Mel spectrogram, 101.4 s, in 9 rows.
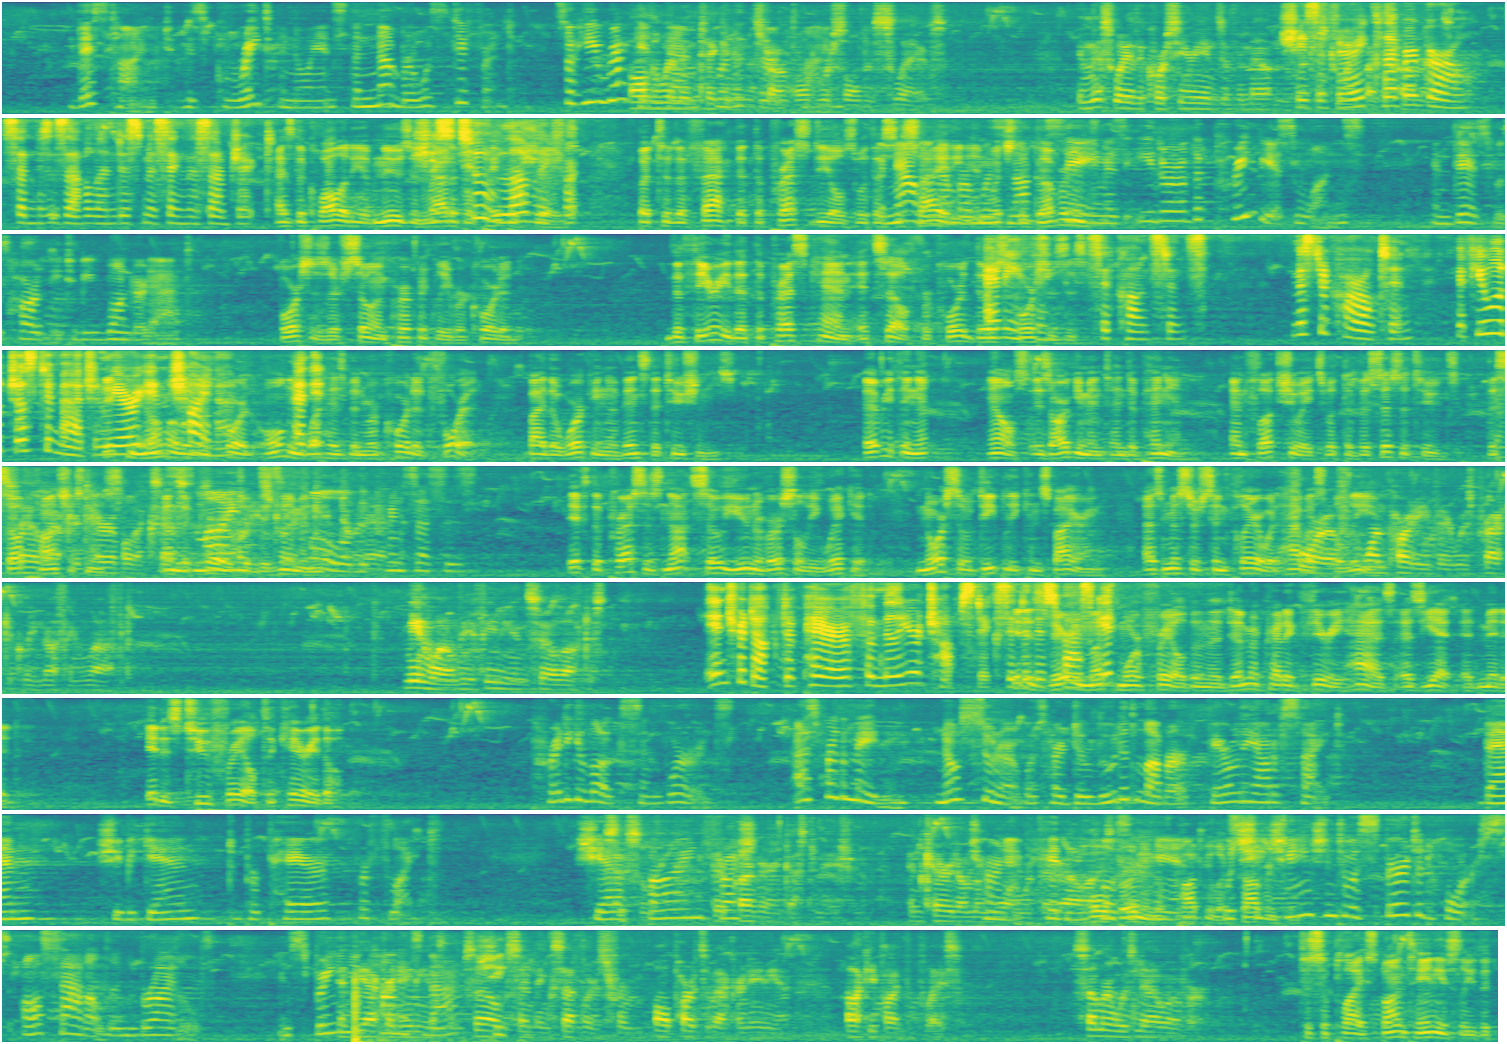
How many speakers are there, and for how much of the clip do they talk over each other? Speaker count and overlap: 4, about 20%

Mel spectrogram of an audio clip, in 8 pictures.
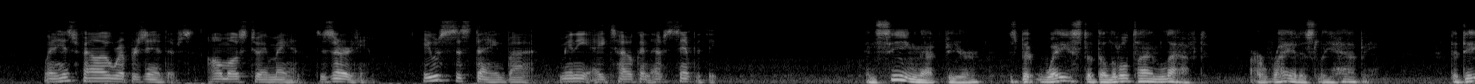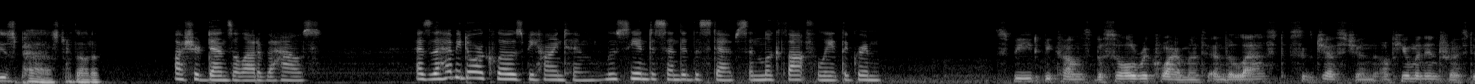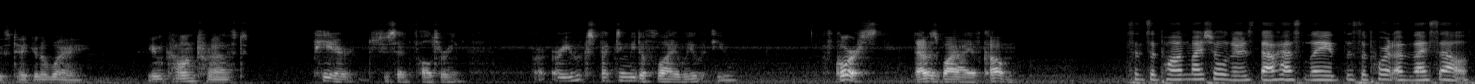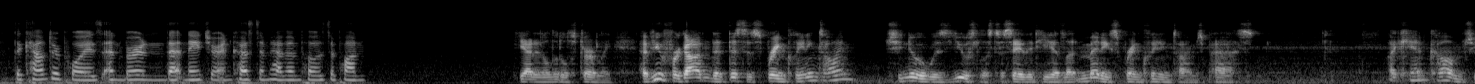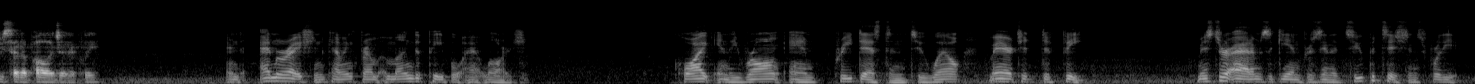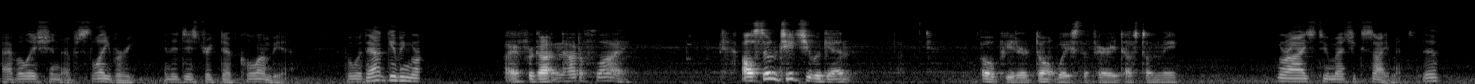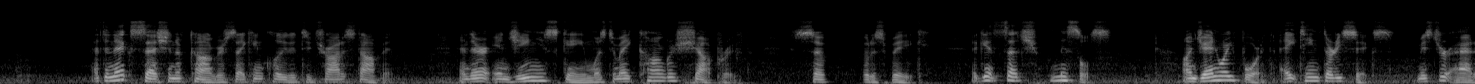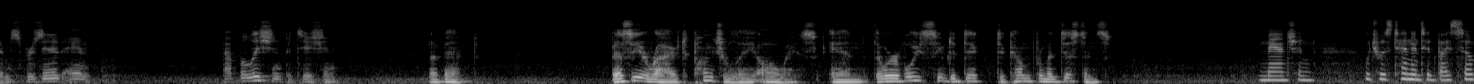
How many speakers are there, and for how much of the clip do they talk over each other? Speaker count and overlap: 6, no overlap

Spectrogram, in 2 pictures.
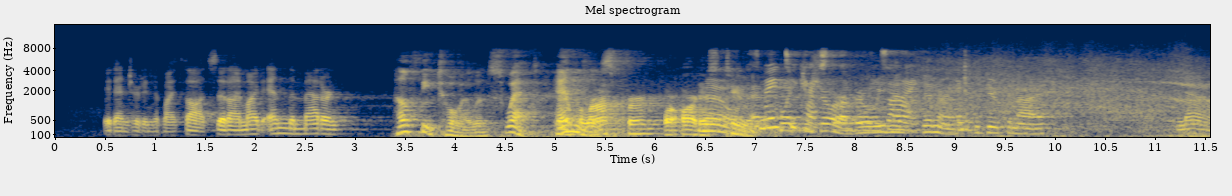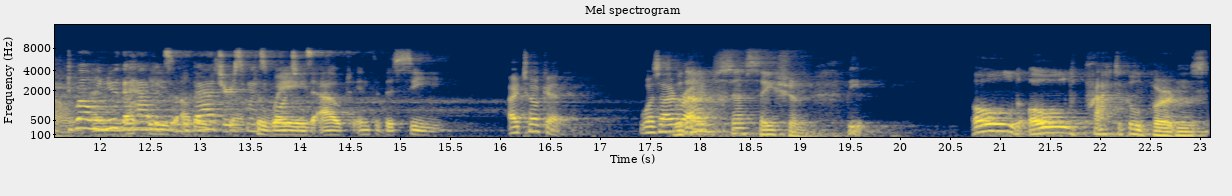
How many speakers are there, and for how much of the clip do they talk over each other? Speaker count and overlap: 5, about 28%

